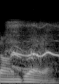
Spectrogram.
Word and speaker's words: Andrea: And Andrea, now it's spelled, as we've discussed before, it's spelled Andrea, but it's pronounced Andrea, right?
